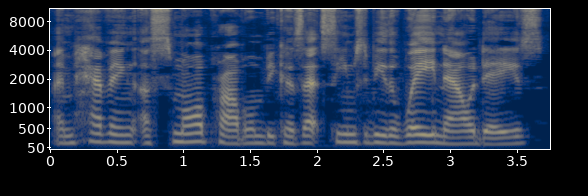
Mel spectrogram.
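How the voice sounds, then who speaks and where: A woman's voice: on the low side, fairly even intonation, moderate pace, a little mellow, no room sound, studio quality. A tired woman streaming live from her home computer, chatting casually, laughing at her own slip-ups. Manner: chatty, giggly, self-deprecating.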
